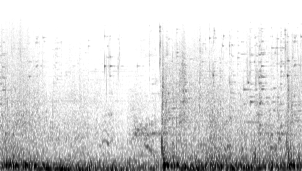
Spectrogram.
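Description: The Confringo explosion spell goes off in Hogwarts Legacy as one sharp blast, set inside a thick, continuous wash of busy game noise and rumble.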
